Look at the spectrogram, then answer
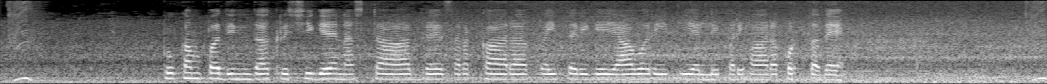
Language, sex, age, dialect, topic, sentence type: Kannada, female, 18-24, Coastal/Dakshin, agriculture, question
